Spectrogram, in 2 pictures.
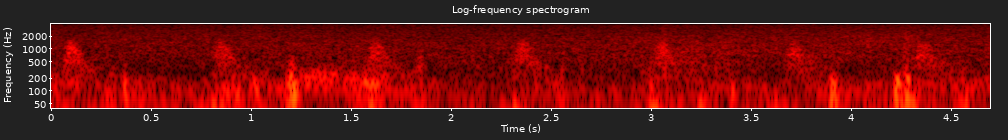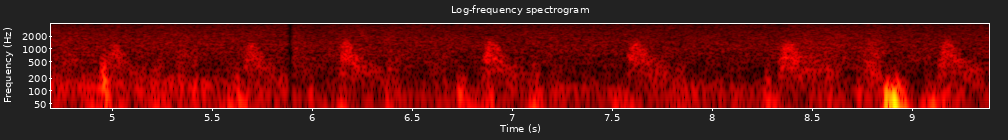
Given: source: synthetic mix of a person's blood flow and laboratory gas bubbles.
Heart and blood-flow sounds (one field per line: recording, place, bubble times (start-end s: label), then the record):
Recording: Doppler ultrasound of blood flow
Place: subclavian vein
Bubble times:
no bubbles
From the record:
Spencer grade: 0 (complete lack of bubble signals)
